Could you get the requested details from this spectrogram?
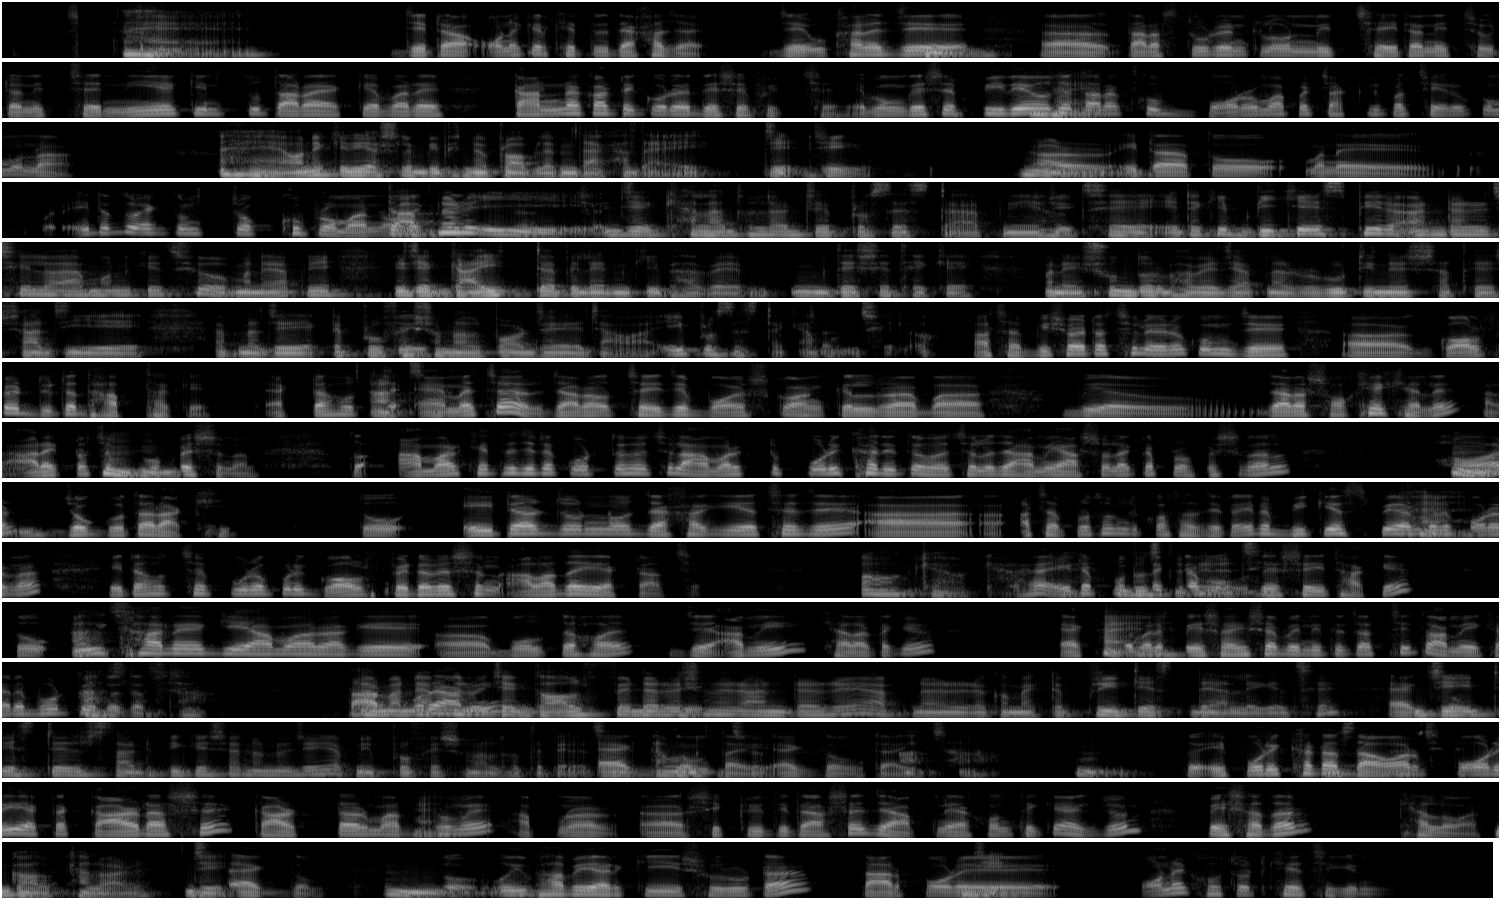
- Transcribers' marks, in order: unintelligible speech; other background noise; lip smack; tapping
- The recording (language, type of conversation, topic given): Bengali, podcast, এই শখ আপনার জীবনে কী কী পরিবর্তন এনেছে?
- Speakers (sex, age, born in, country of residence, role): male, 20-24, Bangladesh, Bangladesh, guest; male, 30-34, Bangladesh, Germany, host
